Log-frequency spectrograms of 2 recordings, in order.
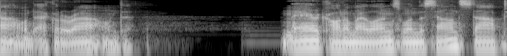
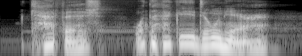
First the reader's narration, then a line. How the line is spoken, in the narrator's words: I demanded in a stressed voice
